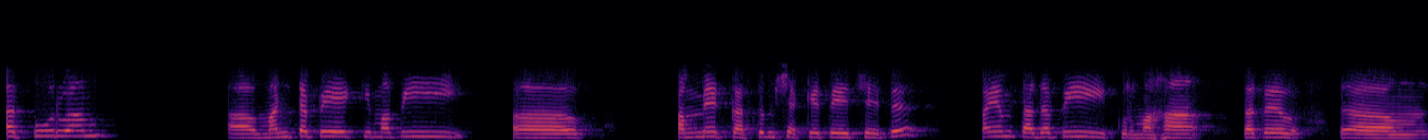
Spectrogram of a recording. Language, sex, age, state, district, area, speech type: Sanskrit, female, 60+, Kerala, Palakkad, urban, conversation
